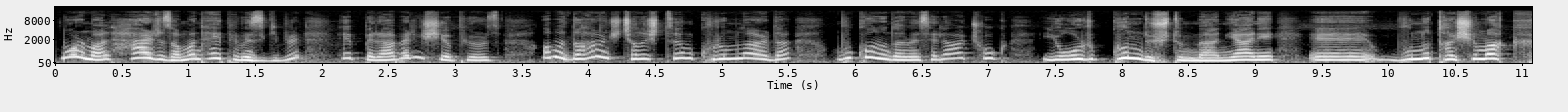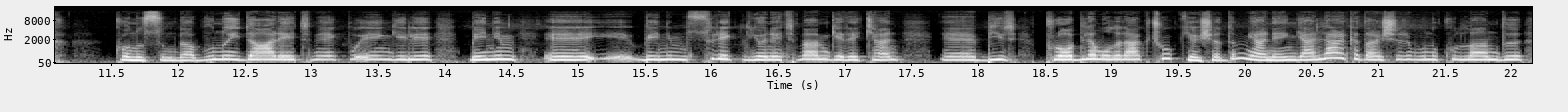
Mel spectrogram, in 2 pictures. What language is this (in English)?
Turkish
